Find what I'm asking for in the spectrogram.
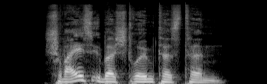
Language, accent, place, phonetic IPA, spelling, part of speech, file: German, Germany, Berlin, [ˈʃvaɪ̯sʔyːbɐˌʃtʁøːmtəstn̩], schweißüberströmtesten, adjective, De-schweißüberströmtesten.ogg
- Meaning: 1. superlative degree of schweißüberströmt 2. inflection of schweißüberströmt: strong genitive masculine/neuter singular superlative degree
